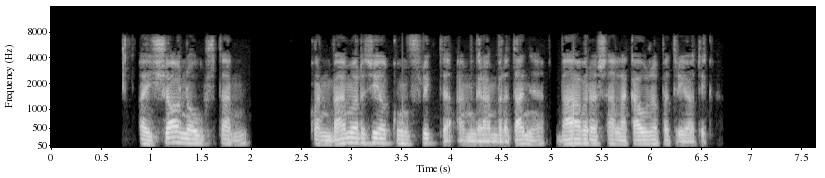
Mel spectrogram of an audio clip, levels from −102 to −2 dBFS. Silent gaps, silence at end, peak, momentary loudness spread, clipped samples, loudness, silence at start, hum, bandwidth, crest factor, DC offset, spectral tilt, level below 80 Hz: 2.02-2.60 s; 1.1 s; -2 dBFS; 11 LU; under 0.1%; -20 LUFS; 0.7 s; none; 7.8 kHz; 18 dB; under 0.1%; -5.5 dB/octave; -48 dBFS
